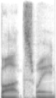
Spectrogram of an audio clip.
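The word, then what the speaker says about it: bosun: on his accent alone there's no way b.o.s.u.n should be pronounced bot swain even if that's correct i don't accept it i know there's alternatives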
